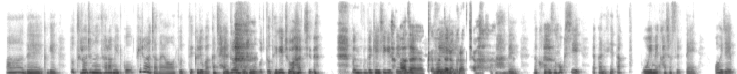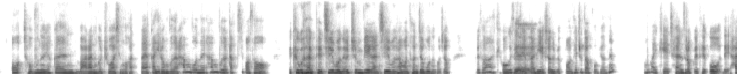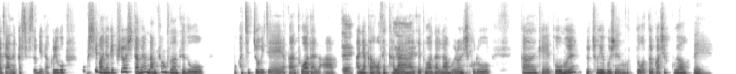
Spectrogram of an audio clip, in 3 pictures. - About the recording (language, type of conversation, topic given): Korean, advice, 파티에 가면 늘 어색하고 소외감을 느끼는데, 어떻게 대처하면 좋을까요?
- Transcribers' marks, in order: laugh; laughing while speaking: "좋아하시는"; laugh; tapping; other background noise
